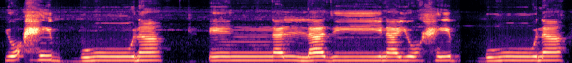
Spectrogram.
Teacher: बा को 2 मरतबा पढ़ेंगे, एक हम पीछे मिलाकर पढ़ेंगे हा के साथ, फिर इसको हम उसकी हरकत के मुताबिक पढ़ेंगे क्योंकि बा के ऊपर तशदीद है। तशदीद वाला हरफ 2 मरतबा पढ़ा जाता है।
